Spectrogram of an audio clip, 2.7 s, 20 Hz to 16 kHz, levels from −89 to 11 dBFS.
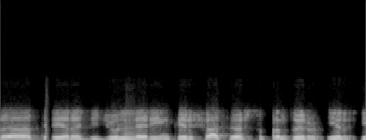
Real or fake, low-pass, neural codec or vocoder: real; 7.2 kHz; none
